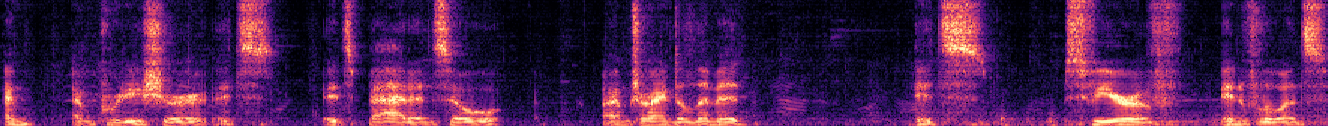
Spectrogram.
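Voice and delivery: slow, hushed, in-character whisper. Whispering in character to Evelyn about a bad shield: whispering in character. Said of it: "I'm gonna whisper to Evelyn".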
